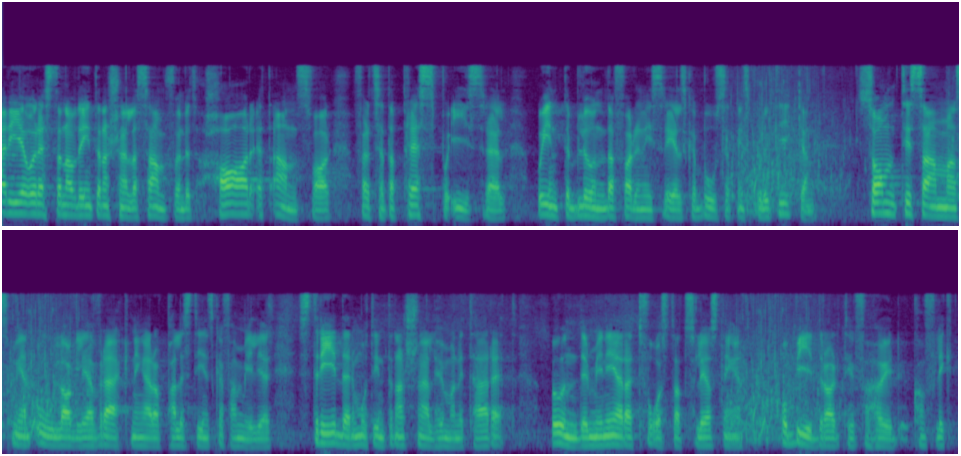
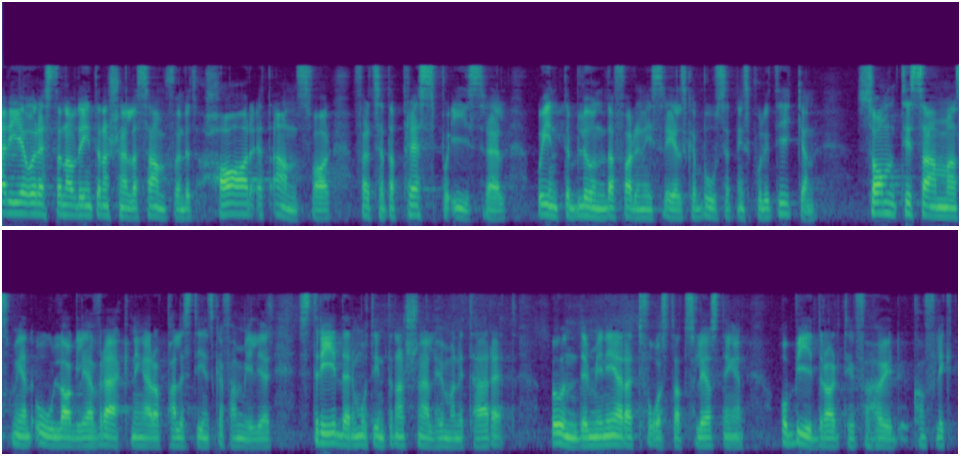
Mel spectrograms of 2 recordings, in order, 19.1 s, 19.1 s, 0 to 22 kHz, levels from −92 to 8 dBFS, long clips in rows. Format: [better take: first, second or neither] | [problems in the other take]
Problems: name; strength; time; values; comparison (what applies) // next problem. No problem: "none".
second | background sound (Splash, splatter); 13 dB below the speech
